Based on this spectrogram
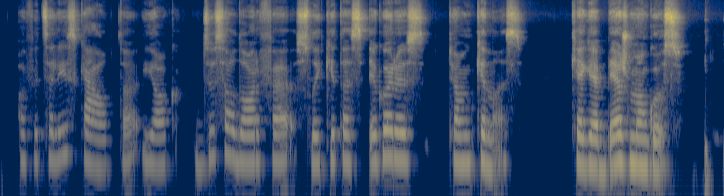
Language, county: Lithuanian, Klaipėda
